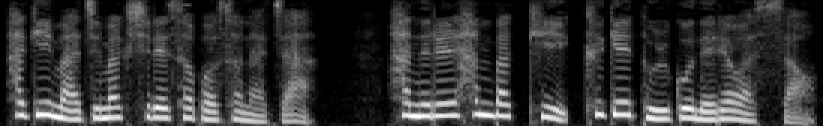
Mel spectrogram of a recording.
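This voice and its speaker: Female storyteller for a bedtime story, mellow and soothing, melodic delivery, dry close sound. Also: a little high, big pitch swings, no echo. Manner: slow, soothing and gentle. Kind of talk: calm bedtime story narration.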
